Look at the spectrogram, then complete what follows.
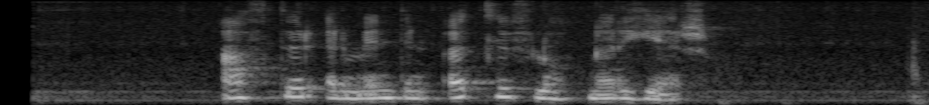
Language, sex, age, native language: Icelandic, female, 40-49, Icelandic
